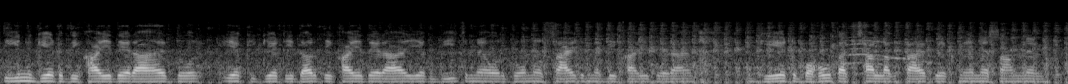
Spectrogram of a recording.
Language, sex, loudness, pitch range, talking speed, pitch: Maithili, male, -24 LUFS, 130-140 Hz, 180 wpm, 135 Hz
